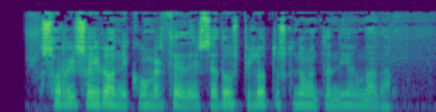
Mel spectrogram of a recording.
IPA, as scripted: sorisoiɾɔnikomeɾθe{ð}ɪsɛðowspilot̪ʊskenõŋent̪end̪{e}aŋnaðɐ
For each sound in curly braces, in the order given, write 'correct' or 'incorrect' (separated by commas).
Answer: correct, incorrect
